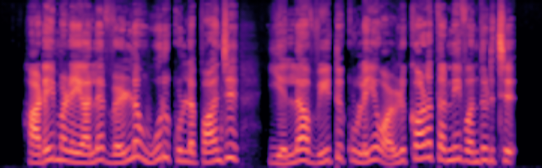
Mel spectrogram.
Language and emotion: Tamil, disgusted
